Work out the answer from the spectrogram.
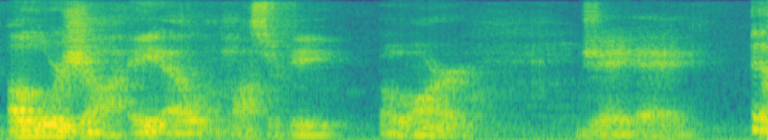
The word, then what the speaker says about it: Alorja: Wait, did you say the allure? It's pronounced Alorja, AL'ORJA.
